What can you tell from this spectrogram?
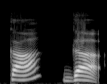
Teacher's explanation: క గ అన్నప్పుడు ఆ శబ్దం గొంతు లోపల నుంచే వస్తుంది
